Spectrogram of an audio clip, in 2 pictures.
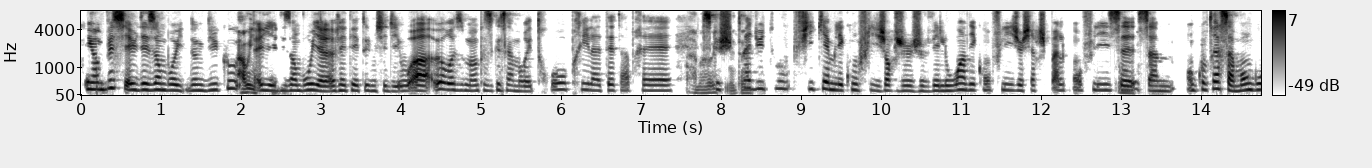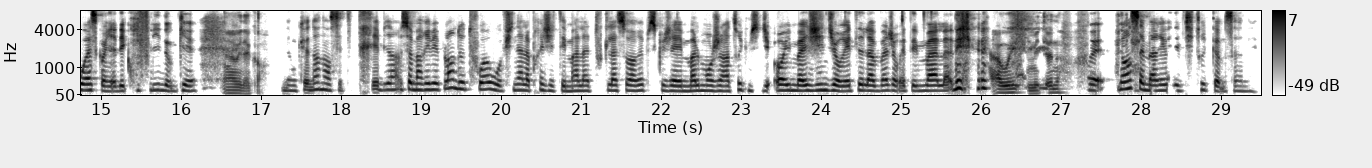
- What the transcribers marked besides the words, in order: stressed: "trop"; laugh; chuckle
- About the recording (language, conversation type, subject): French, podcast, Comment dire non sans se sentir coupable ?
